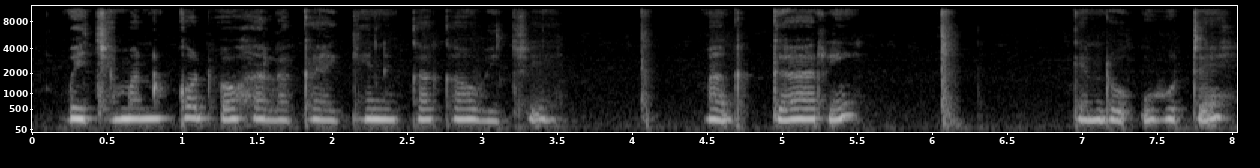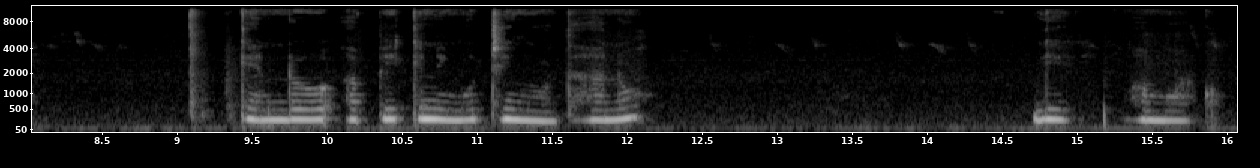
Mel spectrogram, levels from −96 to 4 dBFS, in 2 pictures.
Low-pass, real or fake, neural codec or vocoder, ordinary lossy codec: 10.8 kHz; real; none; none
